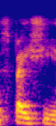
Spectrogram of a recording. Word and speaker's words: spaCy: stick in the word this is how you pronounce it officially I'm going to pronounce it this way okay so Spacey is the right terminal there you go Spacey Spacey right so I'm saying it right just in case I was saying it wrong I didn't have to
